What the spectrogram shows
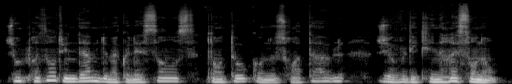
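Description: A man's voice: medium pitch, a little fast, warm tone, slightly rough, pitched above the performer's own voice, lightly acted. A man voicing a proud French count. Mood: courtly. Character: French nobleman count, proud, startled hunter.

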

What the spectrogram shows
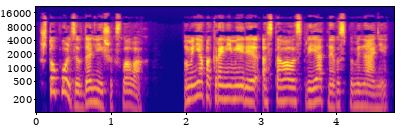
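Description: A reader voicing a weary, proud film boss who speaks gruffly and with hurt dignity. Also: mid-range voice, expressive, brisk. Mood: aggrieved. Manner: gruff, aggrieved, stiffly dignified. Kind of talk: audiobook character voice.

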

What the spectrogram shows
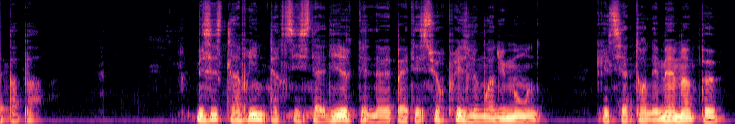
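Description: A man reading a classic novel aloud as an audiobook narrator, in a measured way. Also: lowish voice, warm tone, slightly rough. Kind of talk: scripted narration.

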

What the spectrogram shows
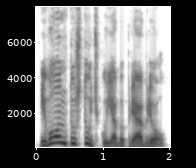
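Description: Narrated by a woman, an overbearing wealthy giant of a man who barks orders and teases mercilessly. His lines bounce with lively pitch swings. The sound is dry and close. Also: normal speed, no echo. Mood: mocking. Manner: gruff, barking, mocking orders.

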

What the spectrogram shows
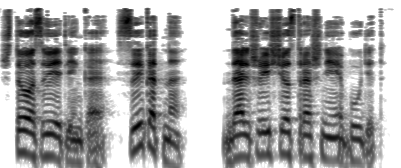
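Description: A woman voicing a rude young male necromancer who drawls his insults slowly. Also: deep voice, gravelly. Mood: sneering. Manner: slow, sneering, contemptuous.

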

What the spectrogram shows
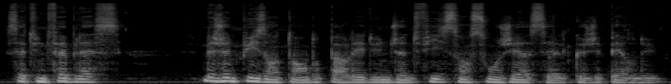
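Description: A man's voice: lowish voice, normal speed, warm tone, breathy edge. A man voicing a grieving, melancholy prince in an audiobook reading, speaking solemnly and sorrowfully. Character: grieving middle-aged prince, noble and melancholy.

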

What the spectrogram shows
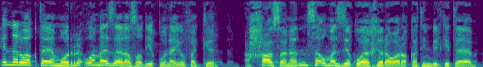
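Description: A reader voicing a sly, greedy man who taunts and talks down to others, in a raised, louder voice. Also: medium pitch, a little fast, voice pushed up, close to an everyday voice. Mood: smug. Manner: taunting, smug and condescending.

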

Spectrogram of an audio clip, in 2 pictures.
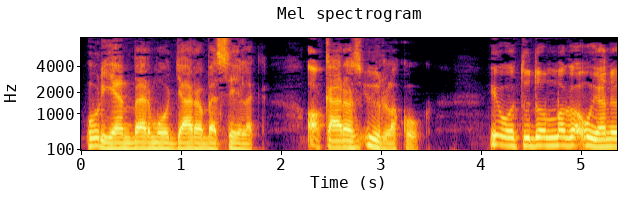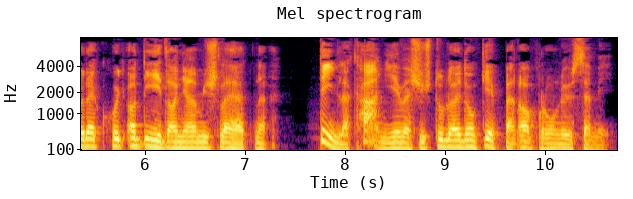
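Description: A man voicing a burly, swaggering spaceship sailor in an audiobook, gruff and mocking. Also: mid-range voice, darkish tone, natural voice.

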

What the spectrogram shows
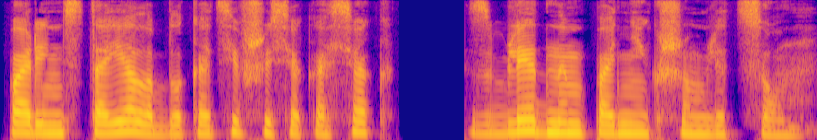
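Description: A woman reading a dramatic novel aloud in steady audiobook narration. Her voice sits at a middle pitch and sounds close and dry, with no room around it. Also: normal speed, dry recording.

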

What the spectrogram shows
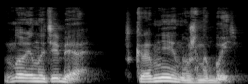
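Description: A man's voice: mid-range voice, lively intonation, moderate pace, dark tone, breathy edge, voice pushed up. A male audiobook reader voicing the first-person hero, a blunt man who shrugs off danger. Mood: plain. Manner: plain, shrugging. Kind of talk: audiobook character voice.

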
